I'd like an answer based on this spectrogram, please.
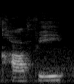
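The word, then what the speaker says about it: Ko-fi: Actually, it's pronounced coffee.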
